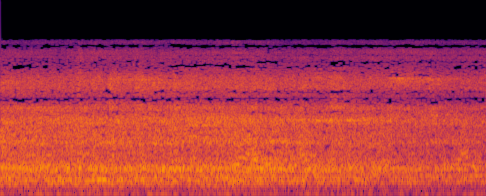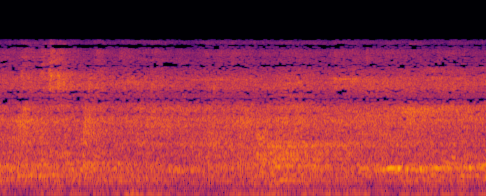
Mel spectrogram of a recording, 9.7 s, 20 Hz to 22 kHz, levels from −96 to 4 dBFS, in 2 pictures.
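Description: Throughout the clip, nothing sits above about 10.6 kHz, and the remaining treble is grainy and hissy, with roughened tones and smeared attacks. This is likely Vorbis compression at a low bitrate, around 33 kbps, where coarse treble quantisation turns fine detail into noise.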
